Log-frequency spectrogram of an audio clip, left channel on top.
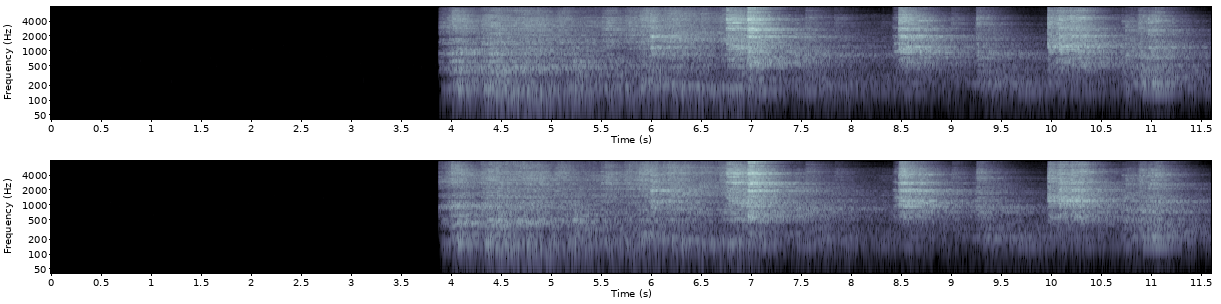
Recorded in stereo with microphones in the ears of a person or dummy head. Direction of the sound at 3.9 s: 60° right (ahead or behind).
